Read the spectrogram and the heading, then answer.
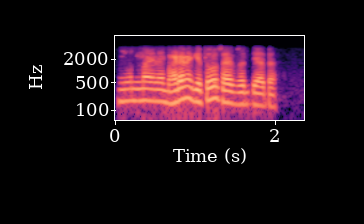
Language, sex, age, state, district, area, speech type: Marathi, male, 18-30, Maharashtra, Akola, rural, conversation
